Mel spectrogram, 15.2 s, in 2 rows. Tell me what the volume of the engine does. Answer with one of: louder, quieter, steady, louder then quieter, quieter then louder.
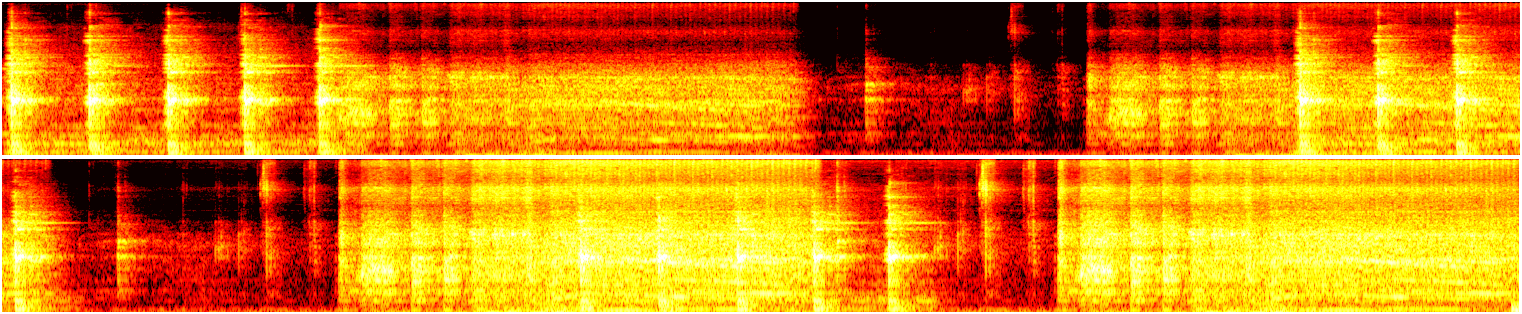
louder.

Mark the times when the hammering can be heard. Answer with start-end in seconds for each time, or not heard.
0.0-1.8, 6.5-7.8, 10.4-12.2.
